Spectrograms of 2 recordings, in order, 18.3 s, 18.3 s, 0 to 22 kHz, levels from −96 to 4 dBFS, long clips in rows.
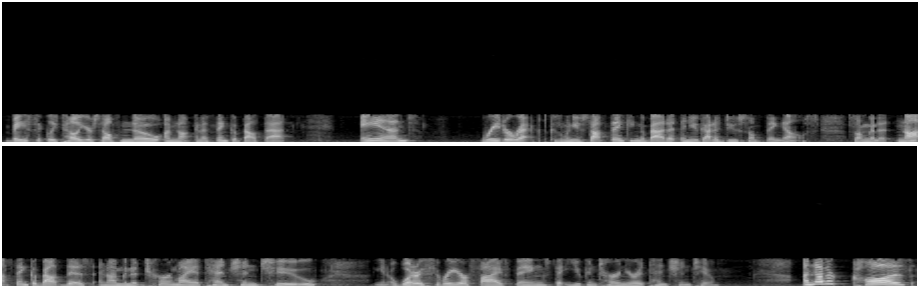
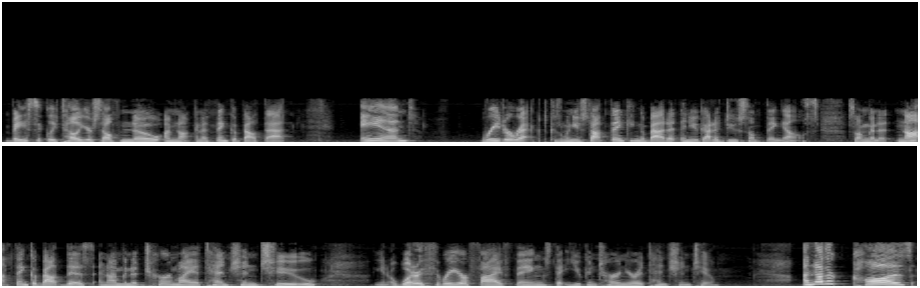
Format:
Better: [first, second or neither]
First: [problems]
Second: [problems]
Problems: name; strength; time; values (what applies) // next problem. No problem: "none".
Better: second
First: garbled, watery; badly; nothing above 4 kHz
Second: garbled, watery; slightly; nothing above 6.5 kHz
